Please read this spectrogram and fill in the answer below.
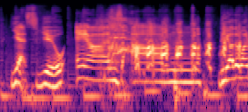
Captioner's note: laughs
